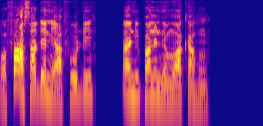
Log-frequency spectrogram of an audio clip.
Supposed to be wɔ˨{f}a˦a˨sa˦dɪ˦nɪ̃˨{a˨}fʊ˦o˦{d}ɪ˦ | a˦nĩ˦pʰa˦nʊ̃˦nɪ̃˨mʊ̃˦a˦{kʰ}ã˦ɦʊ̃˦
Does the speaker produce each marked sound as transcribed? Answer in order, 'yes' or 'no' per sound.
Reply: yes, yes, yes, yes

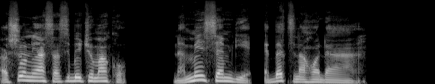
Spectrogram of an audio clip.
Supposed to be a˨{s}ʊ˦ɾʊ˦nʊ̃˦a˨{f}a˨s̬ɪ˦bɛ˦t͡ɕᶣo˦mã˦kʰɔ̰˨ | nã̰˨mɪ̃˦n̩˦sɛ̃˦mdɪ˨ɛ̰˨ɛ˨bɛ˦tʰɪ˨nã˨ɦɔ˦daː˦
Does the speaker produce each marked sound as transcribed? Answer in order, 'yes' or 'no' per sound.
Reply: yes, no

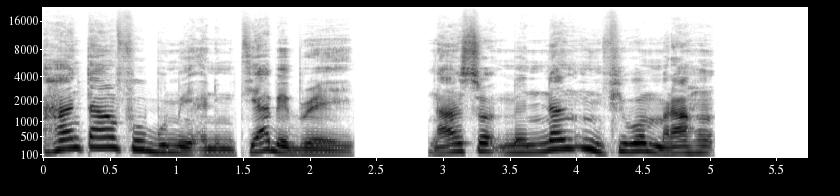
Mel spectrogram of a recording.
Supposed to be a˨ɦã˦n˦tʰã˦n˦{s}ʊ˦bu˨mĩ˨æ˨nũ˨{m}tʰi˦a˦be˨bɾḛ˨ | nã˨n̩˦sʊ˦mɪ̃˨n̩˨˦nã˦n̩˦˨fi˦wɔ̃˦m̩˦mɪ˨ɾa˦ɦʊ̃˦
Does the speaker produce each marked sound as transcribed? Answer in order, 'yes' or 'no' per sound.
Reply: no, yes

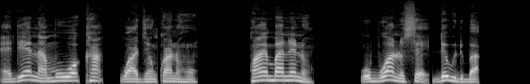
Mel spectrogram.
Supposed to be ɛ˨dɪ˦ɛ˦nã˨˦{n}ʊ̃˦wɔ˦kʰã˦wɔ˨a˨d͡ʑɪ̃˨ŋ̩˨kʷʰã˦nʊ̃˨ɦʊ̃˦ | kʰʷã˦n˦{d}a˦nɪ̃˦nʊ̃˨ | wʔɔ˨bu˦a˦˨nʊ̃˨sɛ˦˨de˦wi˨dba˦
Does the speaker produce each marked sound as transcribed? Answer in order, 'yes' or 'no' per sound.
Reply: no, no

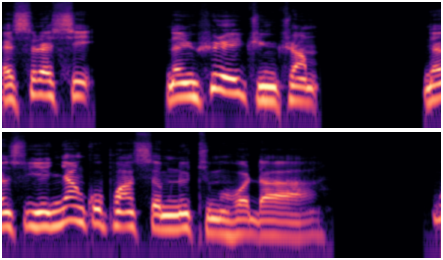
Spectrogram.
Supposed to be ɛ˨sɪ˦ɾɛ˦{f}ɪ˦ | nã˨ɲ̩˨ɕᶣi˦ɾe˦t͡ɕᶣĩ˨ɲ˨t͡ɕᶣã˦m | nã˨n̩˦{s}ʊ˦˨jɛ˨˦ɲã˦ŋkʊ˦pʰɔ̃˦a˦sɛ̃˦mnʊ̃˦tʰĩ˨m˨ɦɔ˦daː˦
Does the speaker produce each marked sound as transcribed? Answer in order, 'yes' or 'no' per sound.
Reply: no, yes

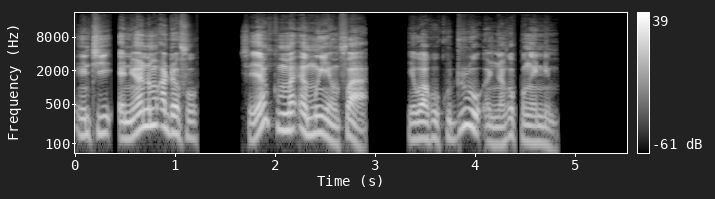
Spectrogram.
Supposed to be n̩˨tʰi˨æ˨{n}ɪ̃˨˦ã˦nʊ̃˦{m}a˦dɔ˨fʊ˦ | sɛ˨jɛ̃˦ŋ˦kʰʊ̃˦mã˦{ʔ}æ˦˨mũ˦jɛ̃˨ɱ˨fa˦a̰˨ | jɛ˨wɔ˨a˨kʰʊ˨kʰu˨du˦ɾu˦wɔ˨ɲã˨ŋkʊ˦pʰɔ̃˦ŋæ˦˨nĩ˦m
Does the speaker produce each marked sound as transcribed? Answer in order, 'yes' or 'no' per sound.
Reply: yes, yes, yes

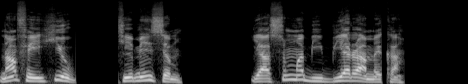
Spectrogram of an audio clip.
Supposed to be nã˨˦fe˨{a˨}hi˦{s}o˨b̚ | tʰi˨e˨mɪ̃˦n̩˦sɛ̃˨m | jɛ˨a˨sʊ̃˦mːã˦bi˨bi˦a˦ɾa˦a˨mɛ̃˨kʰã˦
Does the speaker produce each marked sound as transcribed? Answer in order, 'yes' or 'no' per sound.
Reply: no, no

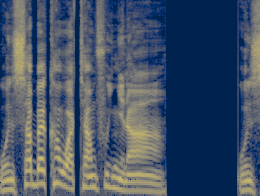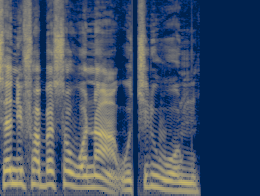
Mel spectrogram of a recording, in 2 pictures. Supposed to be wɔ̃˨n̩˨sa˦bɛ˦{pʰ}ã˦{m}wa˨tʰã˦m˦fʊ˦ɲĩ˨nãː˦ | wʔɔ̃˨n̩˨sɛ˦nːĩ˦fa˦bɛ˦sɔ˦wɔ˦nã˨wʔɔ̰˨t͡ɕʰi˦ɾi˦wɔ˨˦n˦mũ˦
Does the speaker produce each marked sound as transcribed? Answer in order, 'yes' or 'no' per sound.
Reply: no, no

